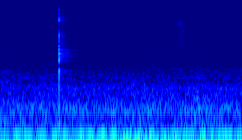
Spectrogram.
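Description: A single sharp click about half a second in, then a fainter tick near the end, over quiet room noise.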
